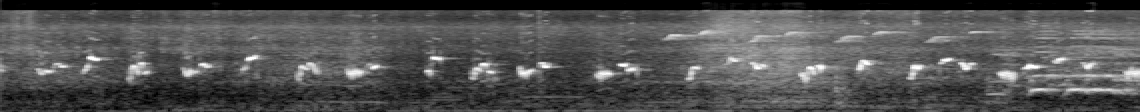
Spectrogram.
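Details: Actively singing yellow-vented bulbul giving long ropelan song: steady string of short chirpy notes, roughly three per second, with thin higher whistled notes joining in the second half over a faint low hum.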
